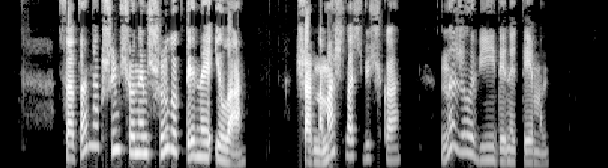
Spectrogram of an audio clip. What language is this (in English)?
Mari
